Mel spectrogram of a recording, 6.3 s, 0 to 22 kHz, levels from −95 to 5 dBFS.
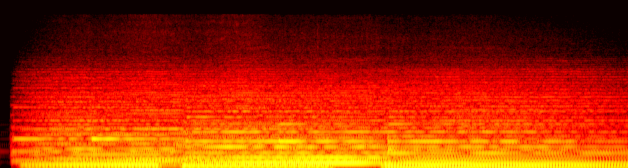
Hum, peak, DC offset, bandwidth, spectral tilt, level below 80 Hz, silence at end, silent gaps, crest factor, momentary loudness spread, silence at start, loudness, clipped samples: none; -8 dBFS; under 0.1%; 6.2 kHz; -9 dB/octave; -24 dBFS; 0 s; none; 12 dB; 8 LU; 0.1 s; -23 LUFS; under 0.1%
